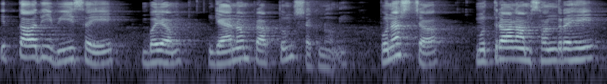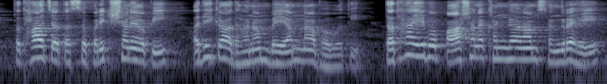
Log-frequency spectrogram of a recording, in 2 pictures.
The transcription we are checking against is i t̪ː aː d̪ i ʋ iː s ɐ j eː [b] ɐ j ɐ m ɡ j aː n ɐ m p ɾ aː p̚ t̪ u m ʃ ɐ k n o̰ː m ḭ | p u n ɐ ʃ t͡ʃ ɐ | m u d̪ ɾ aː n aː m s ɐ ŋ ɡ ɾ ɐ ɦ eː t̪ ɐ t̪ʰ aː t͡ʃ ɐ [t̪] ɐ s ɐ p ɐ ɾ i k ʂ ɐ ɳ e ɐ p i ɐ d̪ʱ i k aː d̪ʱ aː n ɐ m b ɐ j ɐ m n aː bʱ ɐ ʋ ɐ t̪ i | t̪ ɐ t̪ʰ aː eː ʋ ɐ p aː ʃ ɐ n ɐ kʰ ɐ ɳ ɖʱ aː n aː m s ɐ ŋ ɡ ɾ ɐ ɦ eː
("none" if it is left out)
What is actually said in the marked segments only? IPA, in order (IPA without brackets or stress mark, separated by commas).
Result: b, t̪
